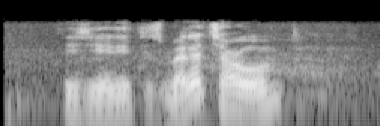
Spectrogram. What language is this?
Kabyle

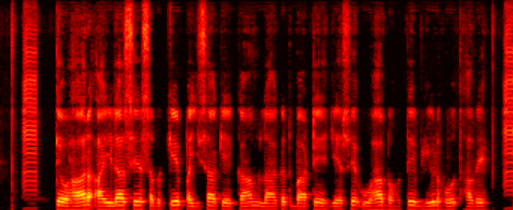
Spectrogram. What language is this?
Bhojpuri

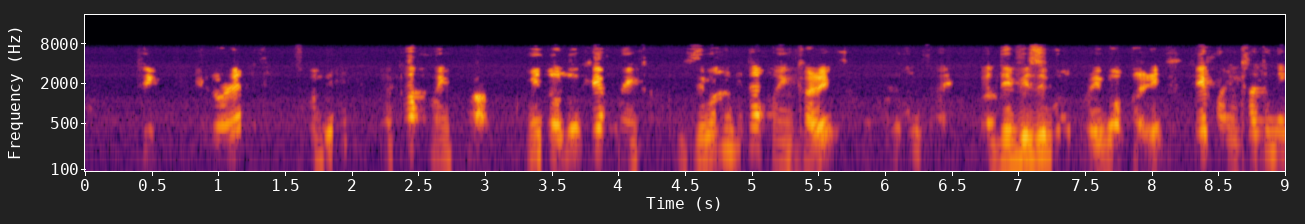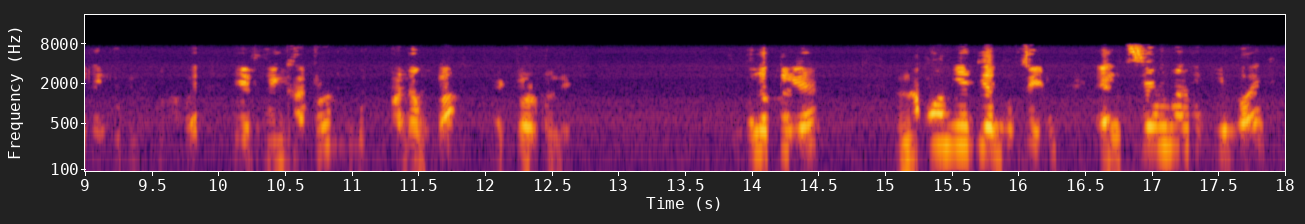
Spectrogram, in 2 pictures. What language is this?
Assamese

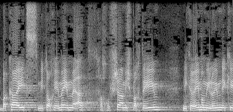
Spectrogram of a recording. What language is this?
Hebrew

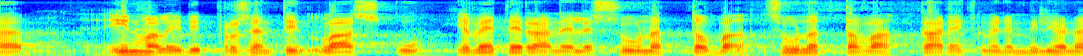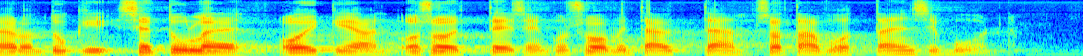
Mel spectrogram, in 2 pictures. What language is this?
Finnish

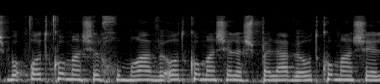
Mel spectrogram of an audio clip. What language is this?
Hebrew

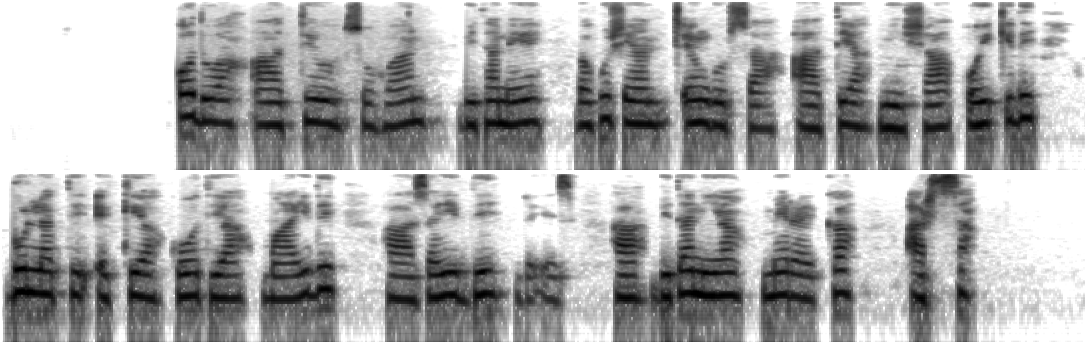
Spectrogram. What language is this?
Wolaytta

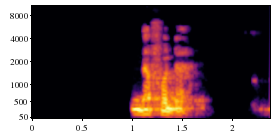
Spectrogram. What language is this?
Nawdm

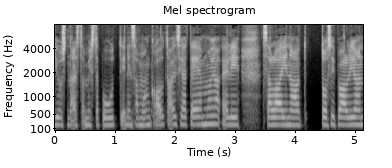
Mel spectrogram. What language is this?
Finnish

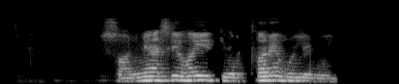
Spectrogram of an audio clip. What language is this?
Odia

